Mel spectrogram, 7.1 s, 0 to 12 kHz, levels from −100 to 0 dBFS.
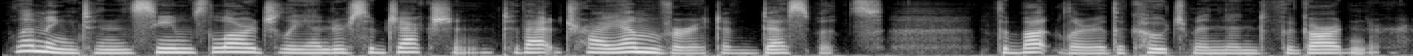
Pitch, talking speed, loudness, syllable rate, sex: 215 Hz, 135 wpm, -17 LUFS, 5.0 syllables/s, female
